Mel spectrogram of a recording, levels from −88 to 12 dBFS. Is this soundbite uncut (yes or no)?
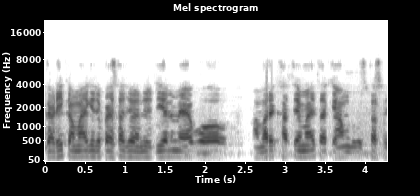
yes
